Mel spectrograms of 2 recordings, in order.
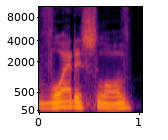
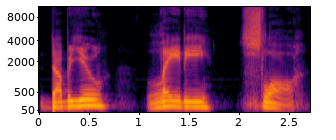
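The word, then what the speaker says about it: Władysław: i'm going to pronounce i think it's called vladislove but it's pronounced w lady slaw literally w l a d y a w lady slaw so anyway her father vladislav taught physics and math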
